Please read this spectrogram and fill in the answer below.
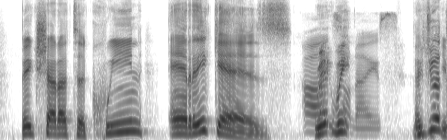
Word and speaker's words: Enriquez: Did I pronounce that correctly? Enriquez, yeah, you got it.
